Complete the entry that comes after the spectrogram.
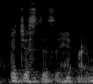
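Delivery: It just doesn't hit right fully whispered, breathless. Real, not acted. Repeats it whispered.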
